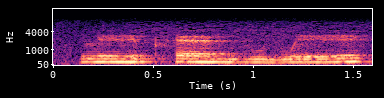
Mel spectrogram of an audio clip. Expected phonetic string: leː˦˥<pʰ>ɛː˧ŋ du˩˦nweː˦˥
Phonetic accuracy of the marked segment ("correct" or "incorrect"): correct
